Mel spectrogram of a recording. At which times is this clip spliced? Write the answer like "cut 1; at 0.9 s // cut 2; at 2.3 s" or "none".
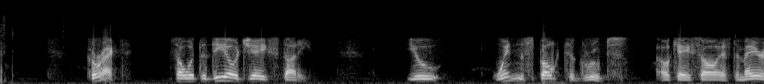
cut 1; at 6.6 s

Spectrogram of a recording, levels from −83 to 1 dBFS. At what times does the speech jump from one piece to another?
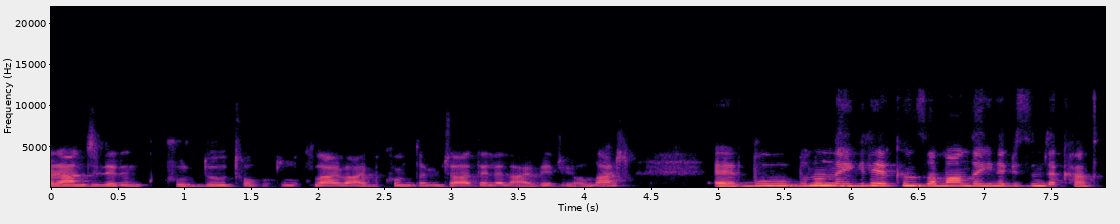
cut 1; at 5.2 s

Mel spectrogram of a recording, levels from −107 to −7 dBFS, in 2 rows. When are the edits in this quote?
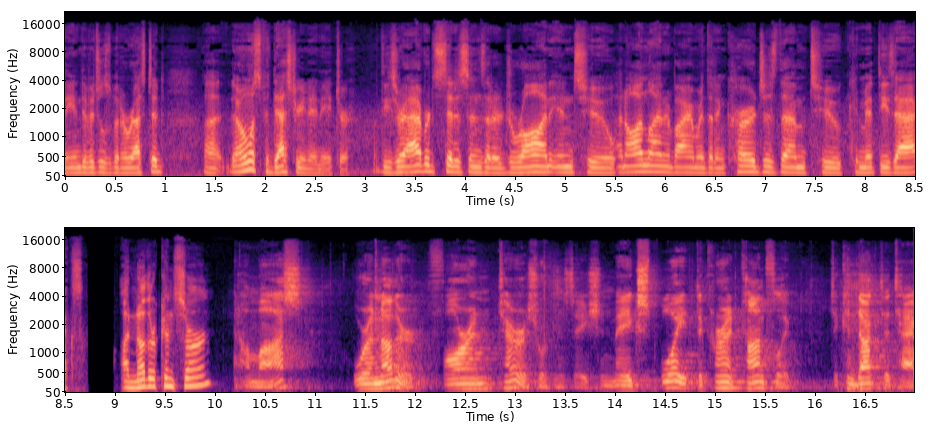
none

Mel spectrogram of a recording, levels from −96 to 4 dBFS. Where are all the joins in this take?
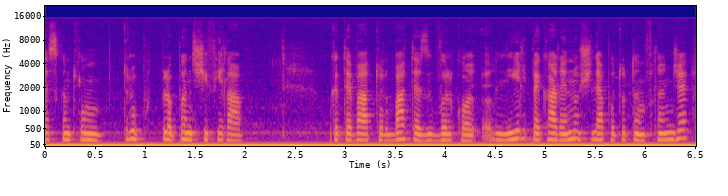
cut 1; at 2.9 s

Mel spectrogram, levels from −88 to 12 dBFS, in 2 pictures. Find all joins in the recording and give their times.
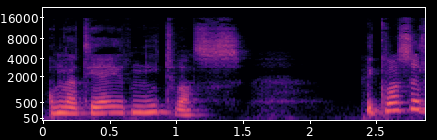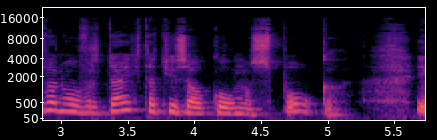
cut 1; at 2.4 s

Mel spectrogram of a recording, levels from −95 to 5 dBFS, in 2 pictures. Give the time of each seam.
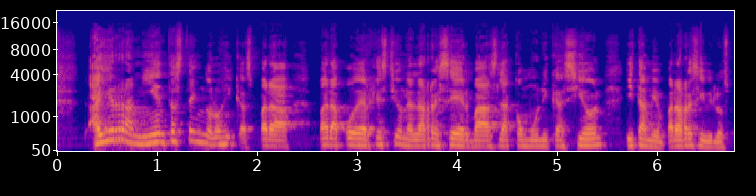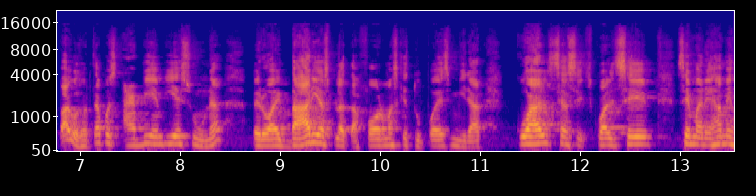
none

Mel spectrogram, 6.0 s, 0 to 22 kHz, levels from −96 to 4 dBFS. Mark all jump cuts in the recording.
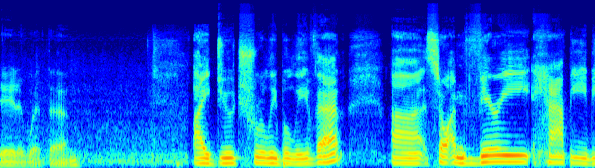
cut 1; at 1.9 s // cut 2; at 3.8 s

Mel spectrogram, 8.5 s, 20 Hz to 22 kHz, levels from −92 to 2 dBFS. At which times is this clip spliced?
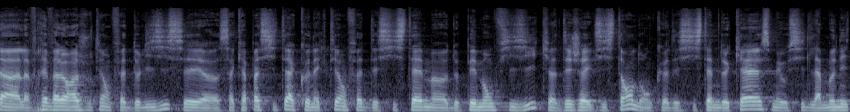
none

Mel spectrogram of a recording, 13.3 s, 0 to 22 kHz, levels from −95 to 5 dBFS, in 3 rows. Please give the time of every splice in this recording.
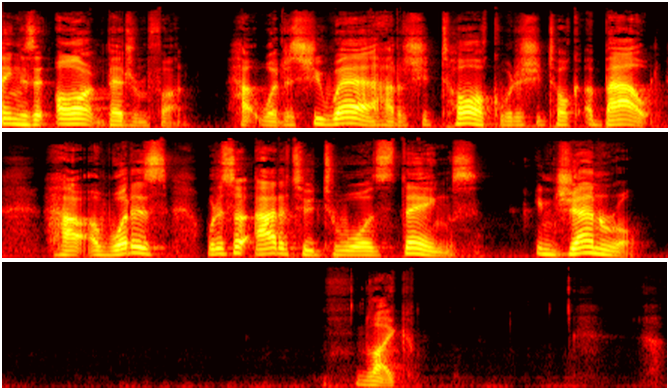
none

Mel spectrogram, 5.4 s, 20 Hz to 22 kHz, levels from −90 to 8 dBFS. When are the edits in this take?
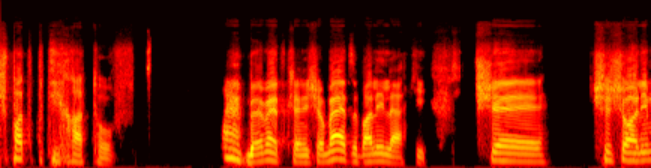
cut 1; at 1.4 s // cut 2; at 3.9 s

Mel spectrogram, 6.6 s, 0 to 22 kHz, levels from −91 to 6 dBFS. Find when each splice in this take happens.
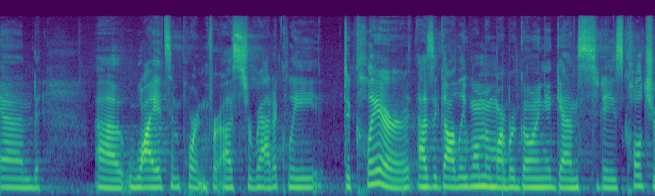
none

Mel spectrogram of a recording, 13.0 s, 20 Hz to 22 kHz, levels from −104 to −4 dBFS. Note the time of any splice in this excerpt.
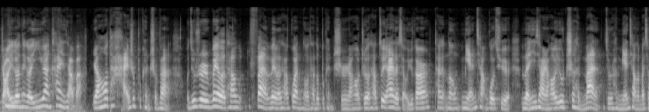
cut 1; at 1.7 s // cut 2; at 10.4 s

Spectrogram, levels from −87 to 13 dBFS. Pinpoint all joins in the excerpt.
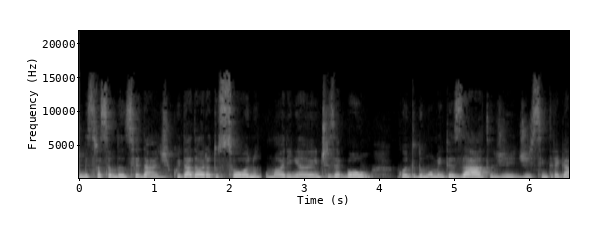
cut 1; at 2.4 s

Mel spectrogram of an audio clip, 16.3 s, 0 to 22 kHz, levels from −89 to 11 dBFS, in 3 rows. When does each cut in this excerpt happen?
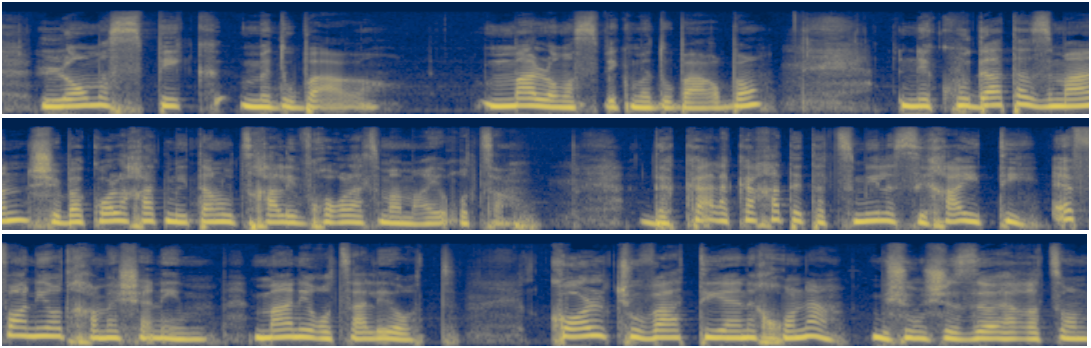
cut 1; at 10.6 s

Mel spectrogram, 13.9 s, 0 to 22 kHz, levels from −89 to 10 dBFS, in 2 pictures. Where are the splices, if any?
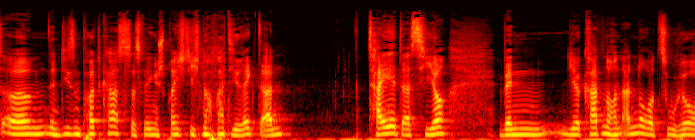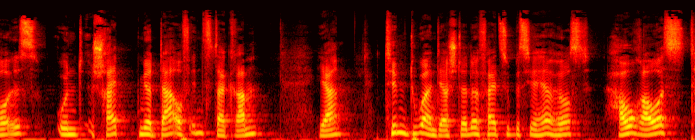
cut 1; at 7.4 s

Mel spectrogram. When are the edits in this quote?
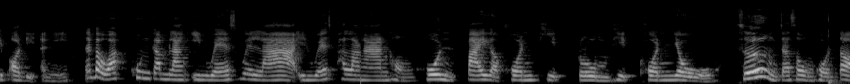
cut 1; at 3.6 s

